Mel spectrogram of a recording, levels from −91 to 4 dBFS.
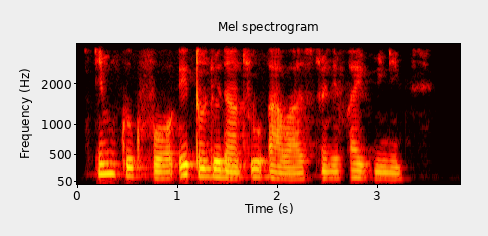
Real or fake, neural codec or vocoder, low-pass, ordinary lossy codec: real; none; 3.6 kHz; Opus, 64 kbps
